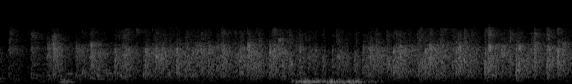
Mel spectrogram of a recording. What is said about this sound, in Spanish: Si eso no merece un aplauso, mi hermano.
